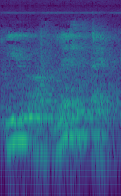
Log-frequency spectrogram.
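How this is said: It sounds gentle and encouraging.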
